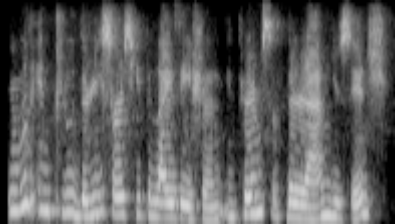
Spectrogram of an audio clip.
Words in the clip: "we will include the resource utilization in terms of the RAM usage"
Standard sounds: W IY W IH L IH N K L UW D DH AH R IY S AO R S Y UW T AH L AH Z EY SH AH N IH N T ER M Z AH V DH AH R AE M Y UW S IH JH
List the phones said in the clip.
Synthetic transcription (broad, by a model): W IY W IH L IH N K L UW D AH R IY S AO R S Y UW T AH L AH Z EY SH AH N IH N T ER M S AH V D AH R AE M Y UW S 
